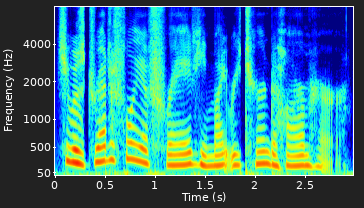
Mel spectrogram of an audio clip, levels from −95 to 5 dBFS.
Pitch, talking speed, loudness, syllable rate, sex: 200 Hz, 200 wpm, -20 LUFS, 5.0 syllables/s, female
